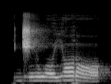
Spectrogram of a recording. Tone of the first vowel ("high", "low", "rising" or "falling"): low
